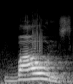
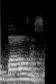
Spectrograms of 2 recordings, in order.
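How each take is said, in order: First: बाउंस said clearly as "bauns", falling; model word bounce. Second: बाउंस again as "bauns", quick and even; model word repeated. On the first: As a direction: say बाउंस with the "au" glide, a touch louder. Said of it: "मैंने क्या लिखा है यहाँ पे?". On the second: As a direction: repeat बाउंस crisply with the au sound. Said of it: "क्या पढ़ेंगे इसको?". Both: Shown as a demonstration.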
